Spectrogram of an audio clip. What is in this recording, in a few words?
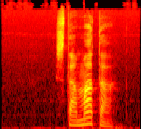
"stop", Greek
